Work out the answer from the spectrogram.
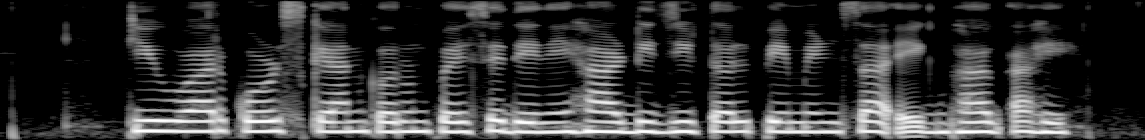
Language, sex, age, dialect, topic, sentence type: Marathi, female, 51-55, Varhadi, banking, statement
